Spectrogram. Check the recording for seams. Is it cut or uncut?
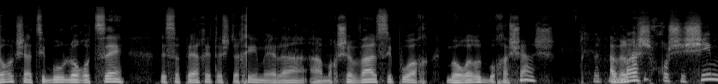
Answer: cut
